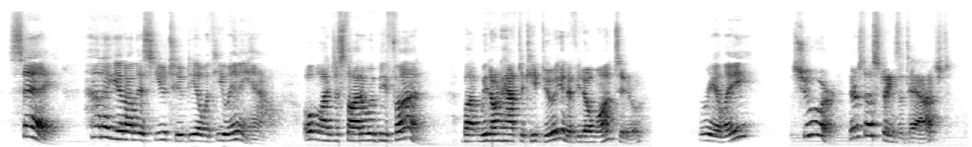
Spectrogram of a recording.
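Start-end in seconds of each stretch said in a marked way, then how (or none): 0.2-3.6 smart-aleck, wisecracking ventriloquist dummy character voice. In a ventriloquist sketch, the dummy questions Jerry; ventriloquist dummy voice. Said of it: "More fun with my [name] dummy".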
